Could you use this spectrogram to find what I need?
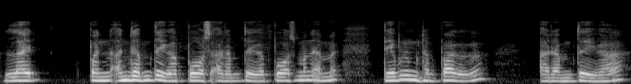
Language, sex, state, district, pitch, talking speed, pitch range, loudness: Wancho, male, Arunachal Pradesh, Longding, 180 Hz, 150 wpm, 165-195 Hz, -16 LUFS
